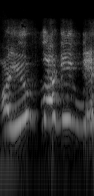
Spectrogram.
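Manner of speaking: loud, high frustrated outburst. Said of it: "why I'm so frustrated".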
